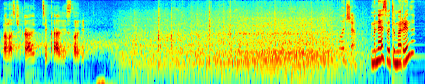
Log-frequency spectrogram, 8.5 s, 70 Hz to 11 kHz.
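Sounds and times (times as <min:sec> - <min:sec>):
speech: 0:00.1 - 0:02.5, 0:06.9 - 0:08.4
tram departing and rolling on rails: 0:02.3 - 0:07.8
wheels clicking on track joints: 0:02.5 - 0:07.3.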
